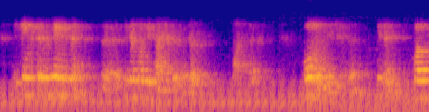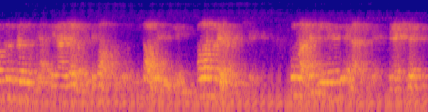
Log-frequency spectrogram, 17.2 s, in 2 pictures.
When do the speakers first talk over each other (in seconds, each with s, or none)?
none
